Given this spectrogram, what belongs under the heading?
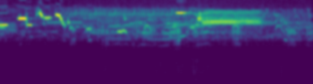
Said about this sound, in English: Blackbirds and white-throated sparrows are abundant in the reeds surrounding this body of water. And if you listen closely, you'll hear the unusual pumping sound of the American bittern, as recorded by Jean Rocher.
